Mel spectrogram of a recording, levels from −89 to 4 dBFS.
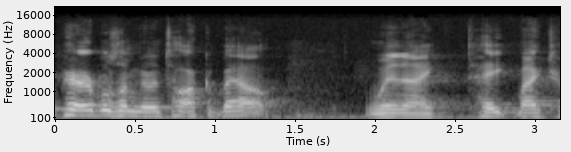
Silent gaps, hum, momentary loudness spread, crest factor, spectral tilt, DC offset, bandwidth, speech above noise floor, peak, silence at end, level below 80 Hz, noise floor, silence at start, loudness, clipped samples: none; none; 8 LU; 18 dB; -5 dB/octave; under 0.1%; 16 kHz; 23 dB; -6 dBFS; 0 s; -56 dBFS; -45 dBFS; 0 s; -23 LUFS; under 0.1%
